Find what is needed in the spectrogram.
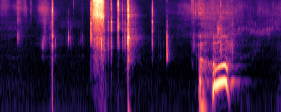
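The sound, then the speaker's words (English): A can of fizzy mixer for vodka cracks open with a few sharp clicks and a brief fizzy hiss, followed by a short snap. A voice then lets out a quick rising exclamation. “It's still a can, though. It cracks.”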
